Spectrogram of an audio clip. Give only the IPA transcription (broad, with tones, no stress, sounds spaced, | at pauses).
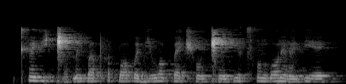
kʰ ɛ̃˦ vʲ ɐ˧ ɡ͡ǁ ɐ˨ ɓ ɛ̃˧ k͡p ɐ˧ pʰ ʌ˦ k͡p ɔ˨˦ ɓ ɐ˨ bʲ o˧ w ɔ˧ k͡p ɛ˨ t͡ʃʰ ɔ̃˨ ǁ ẽ˨ pʲ o˧ t͡sʰ ɔ̃˧ ɡ͡b ɔ˧ ɾ ɛ̃˨ ɾ ɛ̃˨˦ pʲ e˧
